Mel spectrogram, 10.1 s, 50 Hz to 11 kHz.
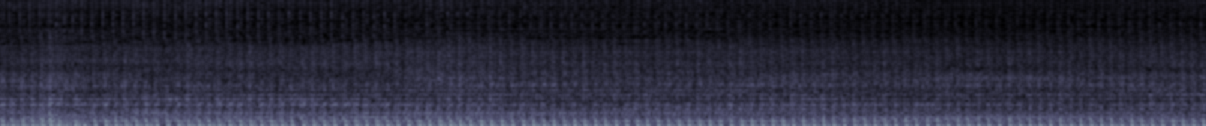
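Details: Yamaha R15 v2.0 engine settles into a steady run with a ticking clatter about four times a second over the exhaust; abnormal engine sound problem, source unknown.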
